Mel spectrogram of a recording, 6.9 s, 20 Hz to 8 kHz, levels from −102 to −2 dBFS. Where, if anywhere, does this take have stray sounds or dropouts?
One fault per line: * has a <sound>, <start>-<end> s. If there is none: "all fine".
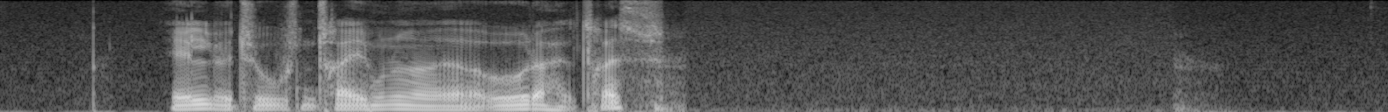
all fine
